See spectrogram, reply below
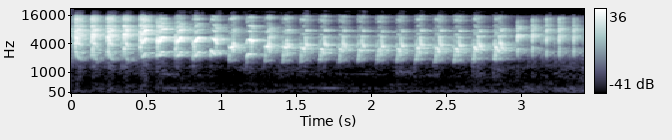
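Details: Lovebird in a long ngekek panjang chattering song, used as a training recording: a fast, steady run of shrill, buzzy notes, about seven per second, that slides slightly lower midway and then lifts again near the end.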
